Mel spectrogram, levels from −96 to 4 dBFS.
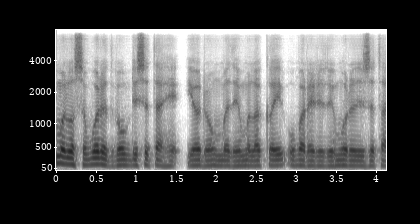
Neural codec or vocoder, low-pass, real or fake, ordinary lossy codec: codec, 16 kHz, 0.2 kbps, FocalCodec; 7.2 kHz; fake; none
